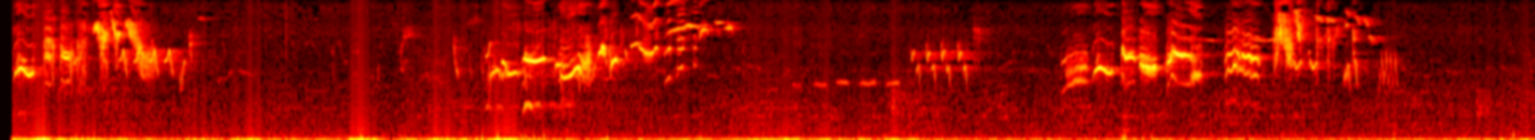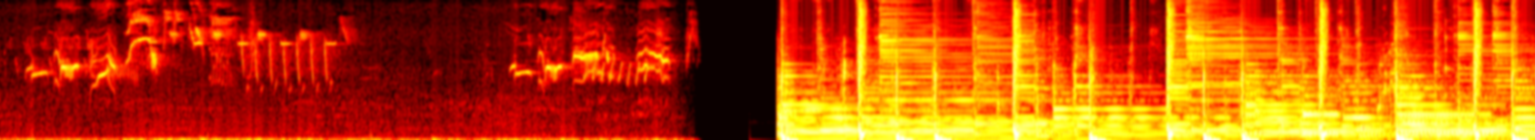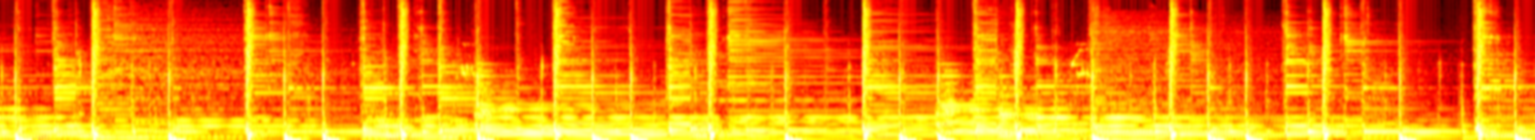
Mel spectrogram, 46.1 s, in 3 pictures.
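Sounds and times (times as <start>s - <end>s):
birds chirping and singing: 0.2s - 2.5s, 3.4s - 9.9s, 10.6s - 14.0s, 15.5s - 18.9s, 20.4s - 22.3s.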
